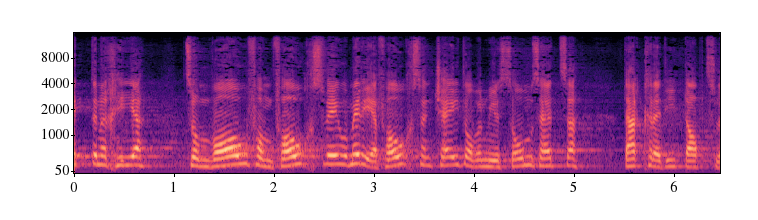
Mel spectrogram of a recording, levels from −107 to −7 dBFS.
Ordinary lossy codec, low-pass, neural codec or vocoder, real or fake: none; 14.4 kHz; none; real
